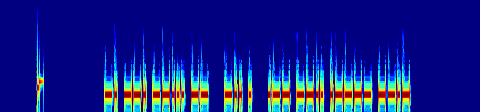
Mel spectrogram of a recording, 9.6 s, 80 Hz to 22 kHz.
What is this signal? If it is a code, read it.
Morse code, heard as a keyed tone, about 25 wpm, 700 Hz. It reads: NG7M DE WZ1Q
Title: USA Callsign DE Callsign - 4 Characters - 25wpm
